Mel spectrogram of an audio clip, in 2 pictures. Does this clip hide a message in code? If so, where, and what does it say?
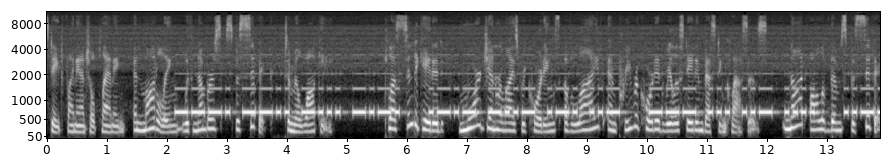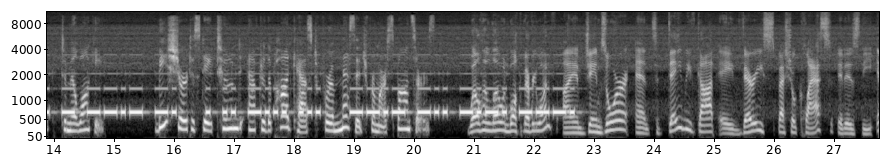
Yes: Morse code (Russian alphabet) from 2.1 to 22.7 s, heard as a keyed tone, machine-sent, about 17 wpm, 680 Hz, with room echo and speech in English. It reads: ЧЗБЦ ЯЬРУ ОСУХ ФТЩН ЕИБС ЩДЦЧ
